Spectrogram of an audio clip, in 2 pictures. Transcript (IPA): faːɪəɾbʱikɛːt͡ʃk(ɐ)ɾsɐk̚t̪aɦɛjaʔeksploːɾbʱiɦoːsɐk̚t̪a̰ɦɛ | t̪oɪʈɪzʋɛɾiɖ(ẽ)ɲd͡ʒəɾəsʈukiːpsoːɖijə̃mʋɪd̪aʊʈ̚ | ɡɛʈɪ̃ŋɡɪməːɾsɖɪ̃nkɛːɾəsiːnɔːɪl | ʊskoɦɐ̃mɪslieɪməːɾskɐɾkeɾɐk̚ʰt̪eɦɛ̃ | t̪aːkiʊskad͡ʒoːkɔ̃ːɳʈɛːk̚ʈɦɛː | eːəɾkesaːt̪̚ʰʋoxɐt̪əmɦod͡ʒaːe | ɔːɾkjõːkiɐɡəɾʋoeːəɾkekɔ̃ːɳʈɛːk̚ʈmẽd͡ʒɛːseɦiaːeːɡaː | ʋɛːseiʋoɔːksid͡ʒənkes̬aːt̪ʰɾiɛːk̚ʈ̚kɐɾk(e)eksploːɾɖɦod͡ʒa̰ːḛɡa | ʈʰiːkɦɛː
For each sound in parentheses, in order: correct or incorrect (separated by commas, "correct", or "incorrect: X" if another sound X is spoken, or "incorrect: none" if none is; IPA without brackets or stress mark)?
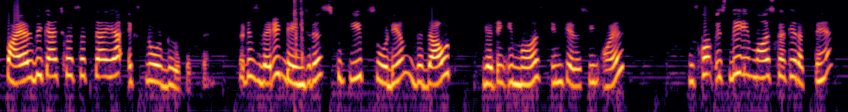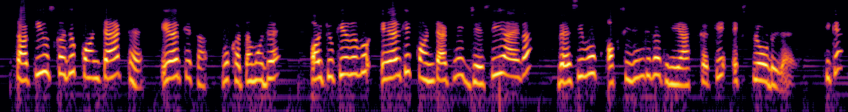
correct, incorrect: ẽː, correct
